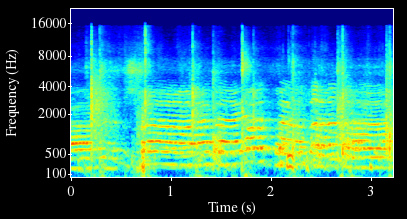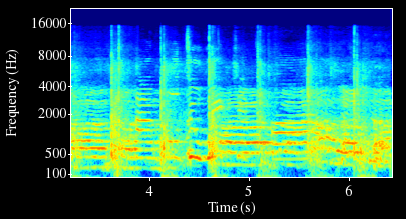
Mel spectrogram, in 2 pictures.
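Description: A group of young men singing together, with hands clapping in a steady beat about twice a second.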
